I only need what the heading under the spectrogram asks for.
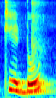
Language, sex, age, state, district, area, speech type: Punjabi, female, 18-30, Punjab, Shaheed Bhagat Singh Nagar, urban, read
